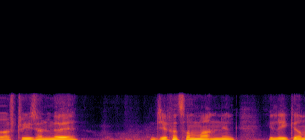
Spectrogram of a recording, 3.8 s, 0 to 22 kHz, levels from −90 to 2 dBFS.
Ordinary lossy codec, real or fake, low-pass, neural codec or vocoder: none; fake; 7.2 kHz; codec, 16 kHz in and 24 kHz out, 0.6 kbps, FocalCodec, streaming, 2048 codes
